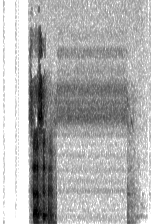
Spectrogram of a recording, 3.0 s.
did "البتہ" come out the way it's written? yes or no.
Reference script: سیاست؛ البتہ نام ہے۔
no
